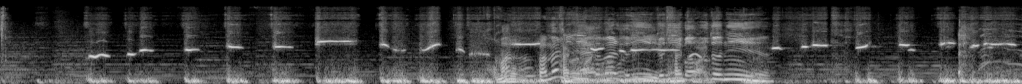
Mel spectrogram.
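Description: Someone whistles a melody of short and held notes over a steady rhythmic backing beat, with a busier stretch of overlapping sound in the middle before the whistled tune carries on.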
